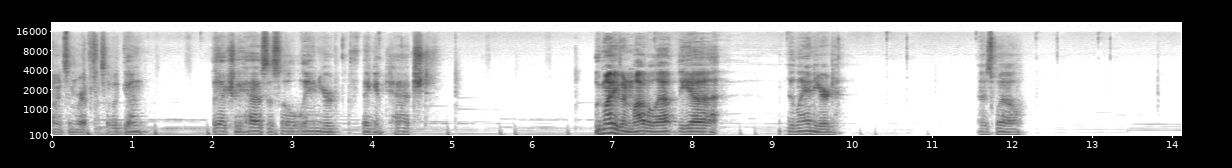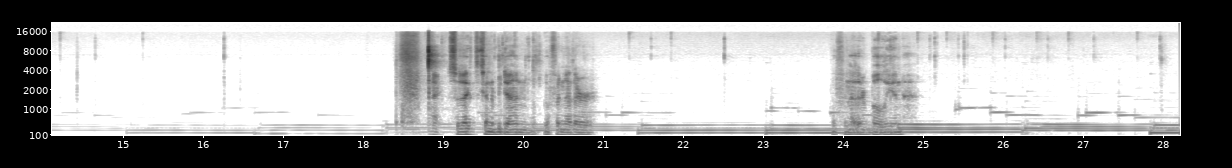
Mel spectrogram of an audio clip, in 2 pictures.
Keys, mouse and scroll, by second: 18.8 middle click, 19.4 middle click, 19.8 shift+middle click, 24.4 middle click, 24.9 middle click, 25.2 shift+middle drag, 25.8 middle click, 26.4 middle click, 26.8 middle drag, 27.6-27.9 middle drag.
